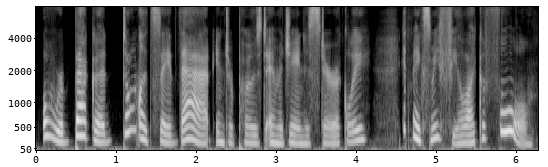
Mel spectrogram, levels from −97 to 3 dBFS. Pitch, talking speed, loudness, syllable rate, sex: 215 Hz, 160 wpm, -20 LUFS, 5.2 syllables/s, female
